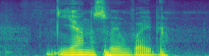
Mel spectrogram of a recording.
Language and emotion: Russian, neutral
